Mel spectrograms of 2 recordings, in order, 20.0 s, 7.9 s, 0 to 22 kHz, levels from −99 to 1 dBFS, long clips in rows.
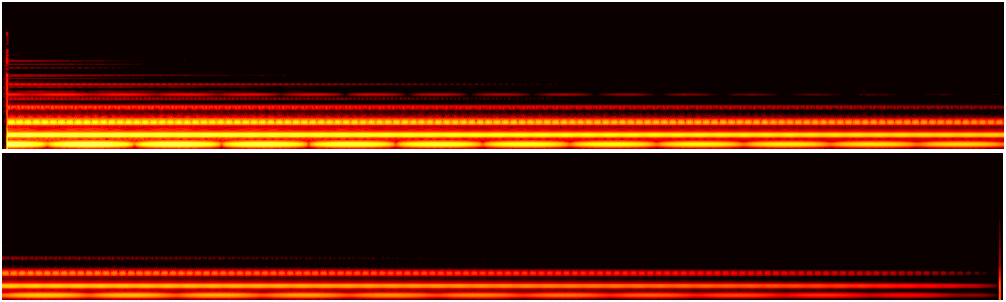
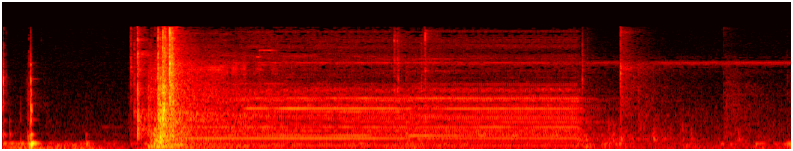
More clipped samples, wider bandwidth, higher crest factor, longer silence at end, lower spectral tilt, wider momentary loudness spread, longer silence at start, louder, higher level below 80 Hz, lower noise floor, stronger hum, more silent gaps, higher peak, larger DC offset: neither; second, 1.7 kHz vs 11.5 kHz; second, 18 dB vs 32 dB; first, 4.05 s vs 0 s; first, -14.5 dB/octave vs -2.5 dB/octave; about the same, 24 LU vs 25 LU; about the same, 0.05 s vs 0 s; first, -22 LUFS vs -36 LUFS; second, -64 dBFS vs -56 dBFS; first, -73 dBFS vs -62 dBFS; neither; neither; about the same, -6 dBFS vs -8 dBFS; neither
